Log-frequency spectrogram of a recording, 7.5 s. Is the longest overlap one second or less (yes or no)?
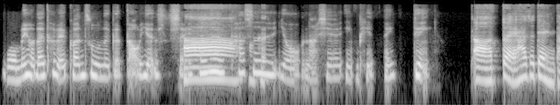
no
